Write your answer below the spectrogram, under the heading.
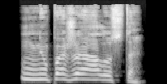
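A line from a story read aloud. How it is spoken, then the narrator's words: Pleading. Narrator (Russian): взмолился индивид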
